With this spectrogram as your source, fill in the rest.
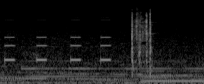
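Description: A camera's two-second self-timer beeps four times at an even pace during an outdoor landscape shoot at sunset, and then the shutter fires with a quick double mechanical click at close range.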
